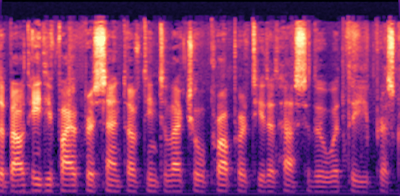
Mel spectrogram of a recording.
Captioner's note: speaking French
